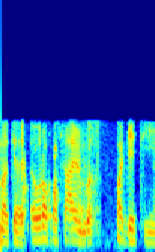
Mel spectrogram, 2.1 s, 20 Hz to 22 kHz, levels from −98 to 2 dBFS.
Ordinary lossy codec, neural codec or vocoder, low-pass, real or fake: AAC, 16 kbps; none; 3.6 kHz; real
